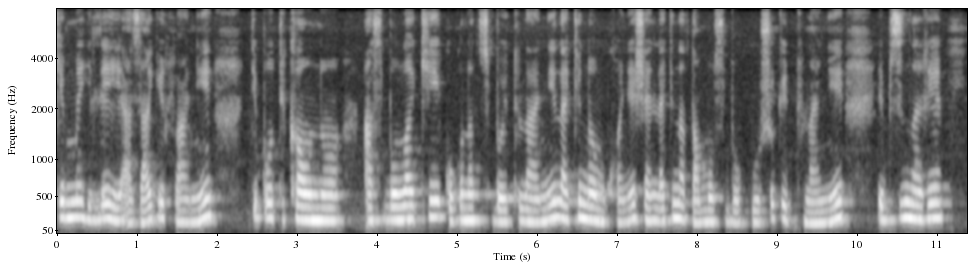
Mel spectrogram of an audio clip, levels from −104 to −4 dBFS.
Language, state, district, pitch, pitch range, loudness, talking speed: Sumi, Nagaland, Dimapur, 180 Hz, 165-200 Hz, -15 LUFS, 150 wpm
